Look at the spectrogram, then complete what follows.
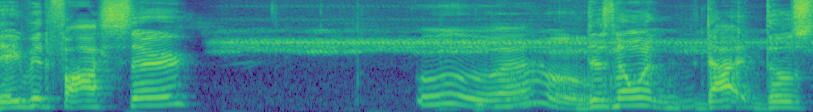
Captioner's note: crickets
